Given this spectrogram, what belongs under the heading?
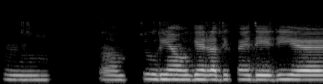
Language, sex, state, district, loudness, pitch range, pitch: Rajasthani, female, Rajasthan, Churu, -24 LUFS, 215-225 Hz, 220 Hz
